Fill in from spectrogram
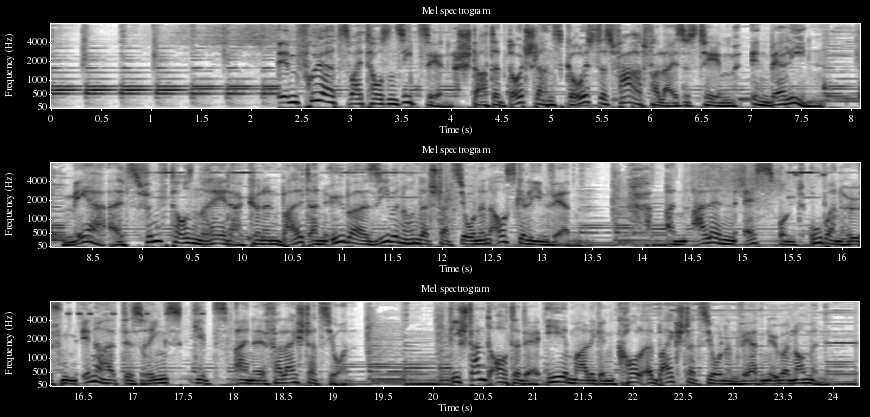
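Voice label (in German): Kommentar Lebendig; Fremdtake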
